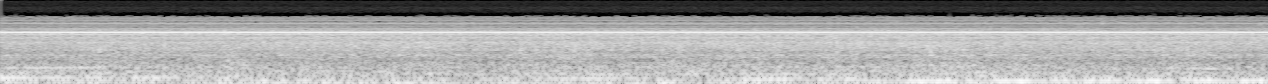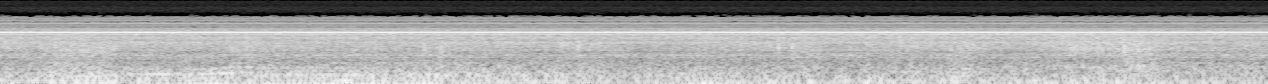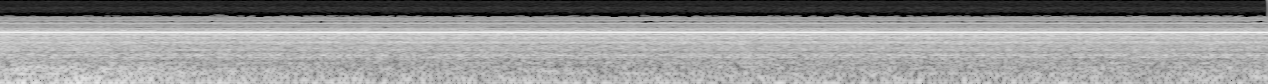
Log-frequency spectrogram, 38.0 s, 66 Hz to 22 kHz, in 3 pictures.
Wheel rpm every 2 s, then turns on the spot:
0, 0, 0, 0, 0, 0, 0, 0, 0, 0, 0, 0, 0, 0, 0, 0, 0, 0, 0.
none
